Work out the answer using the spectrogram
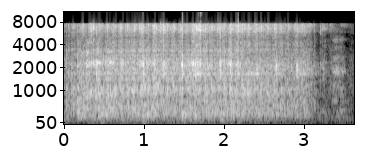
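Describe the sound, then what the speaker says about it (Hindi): A sewing machine stitches clothes with a loud, steady rapid whirring rattle, running continuously before slowing and stopping near the end. "अब अपने कपड़े सिलाई कर रही हूँ।"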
